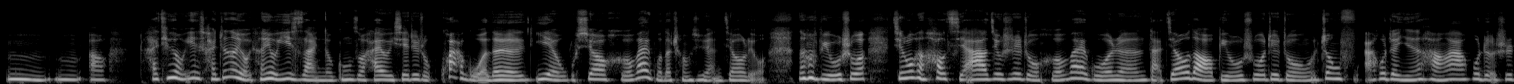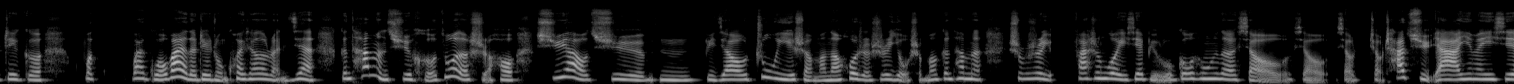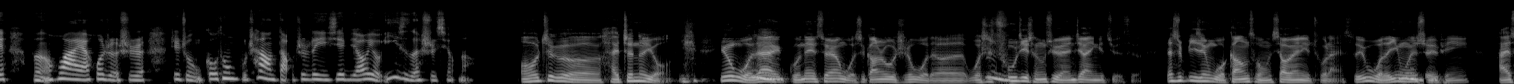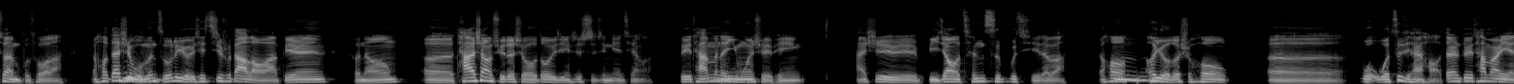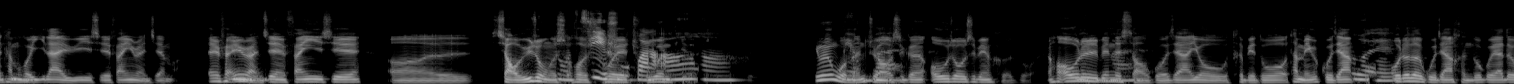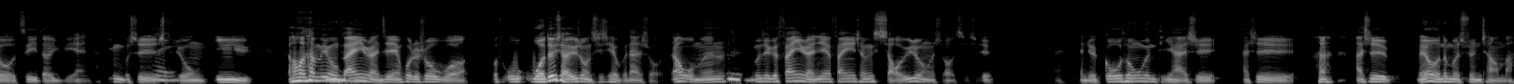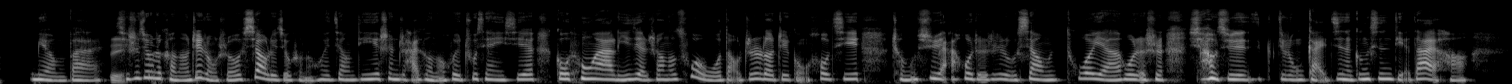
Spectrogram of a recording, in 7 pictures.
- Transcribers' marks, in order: laughing while speaking: "那么比如说"; chuckle; other background noise; tsk; laughing while speaking: "然后他们用"; chuckle; "这种" said as "这巩"; laughing while speaking: "需要去"
- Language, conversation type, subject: Chinese, podcast, 在远程合作中你最看重什么？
